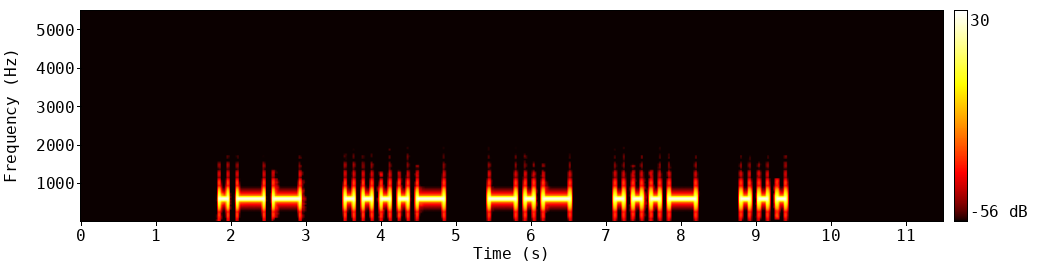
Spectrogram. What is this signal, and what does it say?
Morse code, heard as a keyed tone, about 10 wpm, spaced as for 8 wpm, 600 Hz. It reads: W4KVS
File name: Callsigns-10-8wpm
